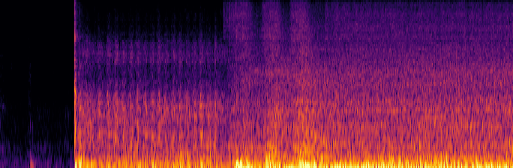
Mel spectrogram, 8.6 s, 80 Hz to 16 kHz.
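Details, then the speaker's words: 1954 Armstrong Siddeley Sapphire 346, first start after new points, cleaned carbs, reconditioned starter and fan belt: after a second of quiet it fires straight up, idles evenly and picks up smoothly. It runs clean, the ammeter shows charging, and temperature and oil pressure are rising. "it's alive running very nice and clean too we've got amp charging clock doesn't work yet we've got fuel temperatures climbing oil pressure is coming up"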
